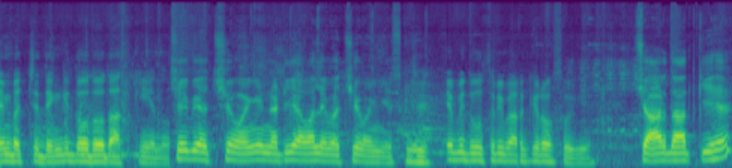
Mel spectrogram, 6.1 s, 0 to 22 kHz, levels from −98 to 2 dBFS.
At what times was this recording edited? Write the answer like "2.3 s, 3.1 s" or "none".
1.4 s, 3.7 s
